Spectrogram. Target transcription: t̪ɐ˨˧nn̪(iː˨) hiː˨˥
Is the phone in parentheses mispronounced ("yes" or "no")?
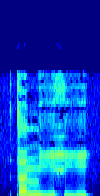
yes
